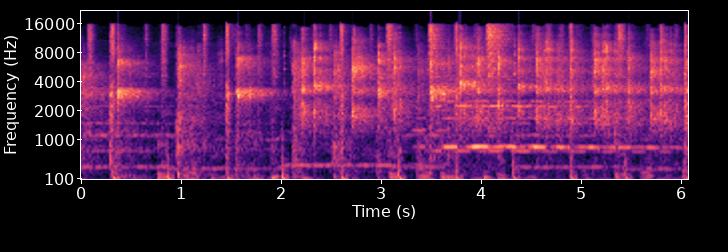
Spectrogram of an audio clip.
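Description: Tap dancing: the metal taps on shoes strike a hard floor in quick, irregular clusters of sharp clicks. Music with deep bass and a held note plays underneath.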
